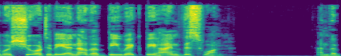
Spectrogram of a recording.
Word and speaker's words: BWIC: took over the portfolios and liquidated them bwic pronounced bewick came into common use an acronym for bid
